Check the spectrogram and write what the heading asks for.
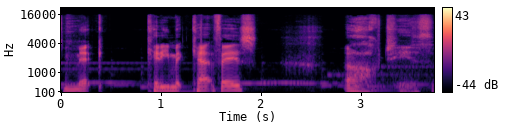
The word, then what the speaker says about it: MC: MC is pronounced Mick.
